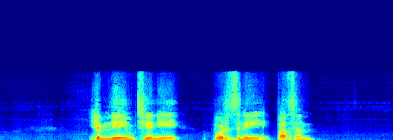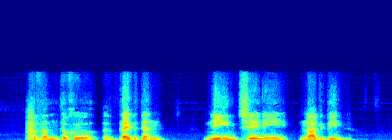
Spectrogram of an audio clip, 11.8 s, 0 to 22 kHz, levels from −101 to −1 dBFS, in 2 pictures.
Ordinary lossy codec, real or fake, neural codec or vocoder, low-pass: AAC, 32 kbps; fake; codec, 16 kHz in and 24 kHz out, 0.6 kbps, FocalCodec, streaming, 2048 codes; 10.8 kHz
